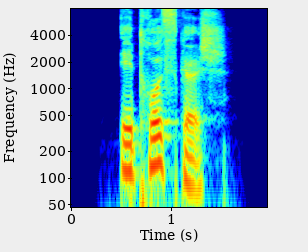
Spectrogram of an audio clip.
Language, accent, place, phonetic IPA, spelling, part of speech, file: German, Germany, Berlin, [eˈtʁʊskɪʃ], Etruskisch, noun, De-Etruskisch.ogg
- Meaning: Etruscan, the Etruscan language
